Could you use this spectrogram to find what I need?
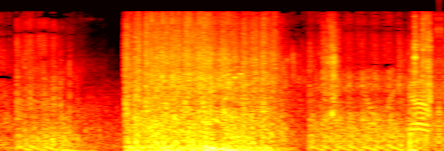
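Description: A submachine gun fires a rapid burst of shots.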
